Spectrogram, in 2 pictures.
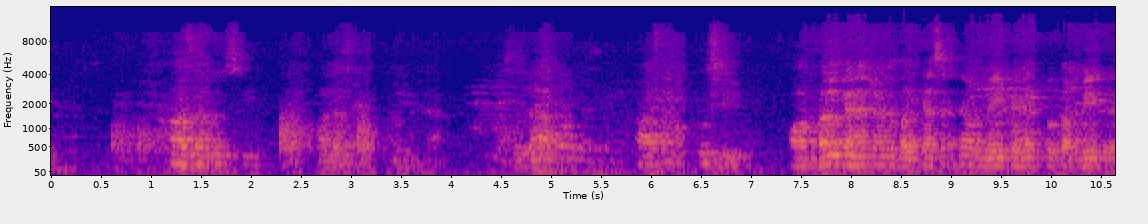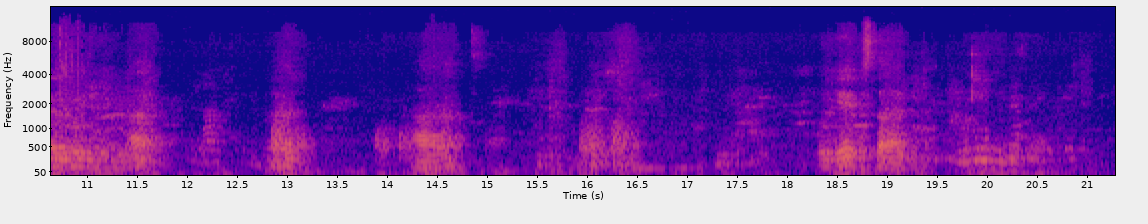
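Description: A man speaks calmly and clearly nearby, as if teaching.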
